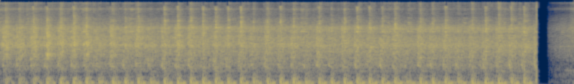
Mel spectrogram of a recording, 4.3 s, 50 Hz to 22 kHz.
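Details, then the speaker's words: Honda CG 125 single-cylinder after complete engine rebuild and refit (connecting rod had been making noise): steady, even low thumping at idle with no knocks or ticks until shut off; still to be run in; normal idle. "अल्हम्दुलिल्लाह okay की report में कोई engine में extra sound नहीं है बस इसकी running होगी"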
